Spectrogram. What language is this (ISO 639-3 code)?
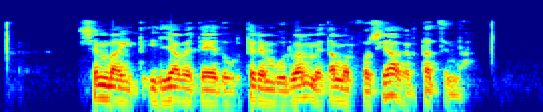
eus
